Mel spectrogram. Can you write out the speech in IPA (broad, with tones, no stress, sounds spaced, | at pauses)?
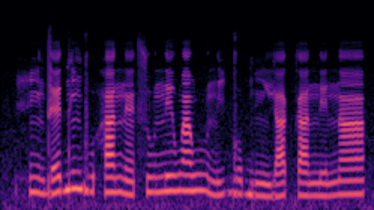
h ĩ˨ d ɛ˨˦ d ĩ˦ ɡ u˧ h a˧ n ɛ̃˨ s u˧ n e˦ w ã˦ w u˦˨ n i˨˦ ɡ o˧ b ĩ˨ j a˨˦ k a˧ n e˧ n ã˦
